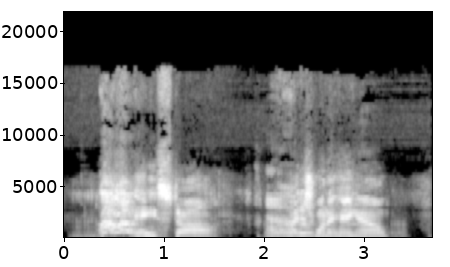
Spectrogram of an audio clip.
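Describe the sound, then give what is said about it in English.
A dog barks and growls in two loud, drawn-out bursts of yapping, with a short pause between them. “She's wonderful, but every time I do one of these, they start barking, which they never do.”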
